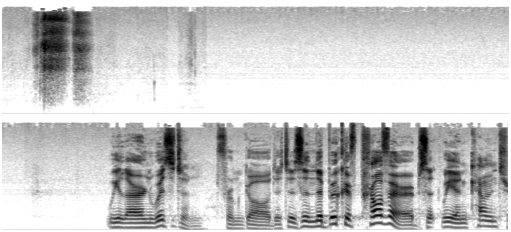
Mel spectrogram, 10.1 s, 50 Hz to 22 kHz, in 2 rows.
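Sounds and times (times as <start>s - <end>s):
person blowing their nose: 0.3s - 1.0s
speech: 6.2s - 10.1s.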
